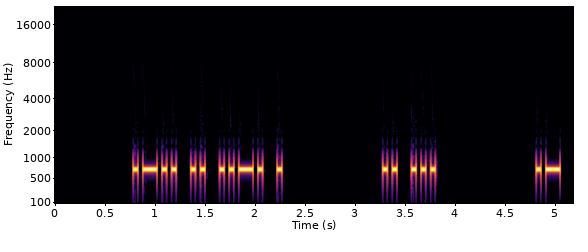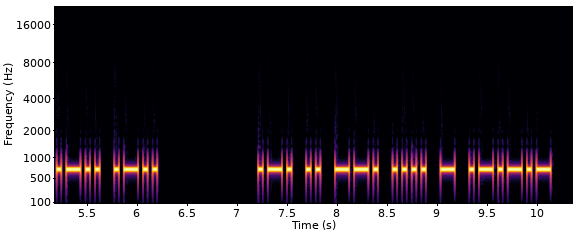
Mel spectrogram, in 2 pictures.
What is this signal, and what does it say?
Morse code, heard as a keyed tone, about 25 wpm, 700 Hz. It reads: LIFE IS ALL RIGHT.
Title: 3x Word-Spacing - Sentences from Top 300 Words - 25wpm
